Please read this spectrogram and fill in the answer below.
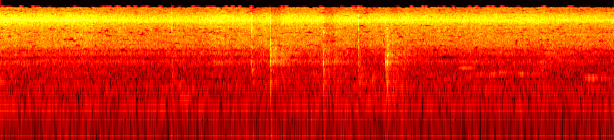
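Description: Diced calabresa sausage sizzling steadily as it fries in a metal pot, with a spoon stirring and clicking against the pot a few times in the middle.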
